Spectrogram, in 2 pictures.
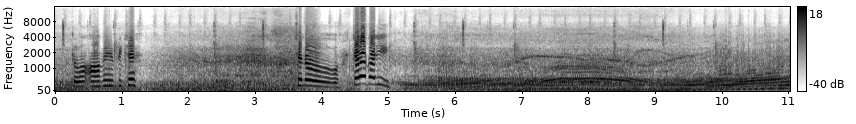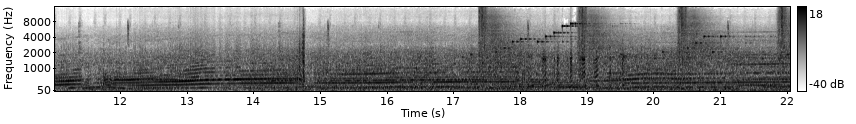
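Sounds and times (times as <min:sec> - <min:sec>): motorcycle engine accelerating: 0:05.1 - 0:22.0.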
